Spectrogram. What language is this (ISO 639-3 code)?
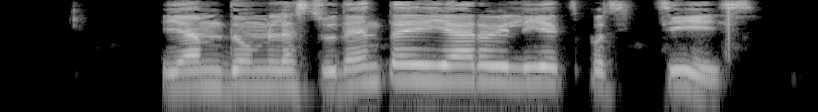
epo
